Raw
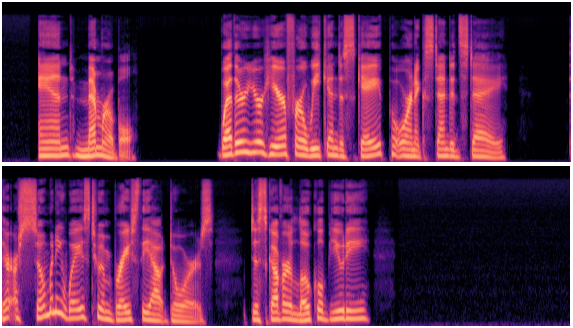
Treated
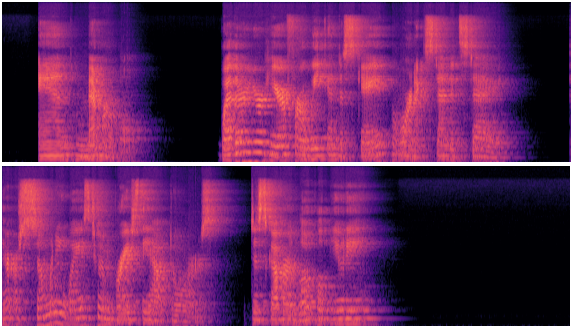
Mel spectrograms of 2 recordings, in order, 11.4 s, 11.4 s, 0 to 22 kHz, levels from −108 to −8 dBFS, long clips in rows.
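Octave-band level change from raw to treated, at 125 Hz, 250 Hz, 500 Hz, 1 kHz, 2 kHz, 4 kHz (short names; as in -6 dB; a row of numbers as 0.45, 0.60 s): -18.5, -18.5, -17.0, -13.0, -9.5, -4.5 dB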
